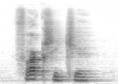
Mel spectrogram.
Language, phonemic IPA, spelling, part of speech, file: Dutch, /ˈfrɑksicə/, fractietje, noun, Nl-fractietje.ogg
- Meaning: diminutive of fractie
